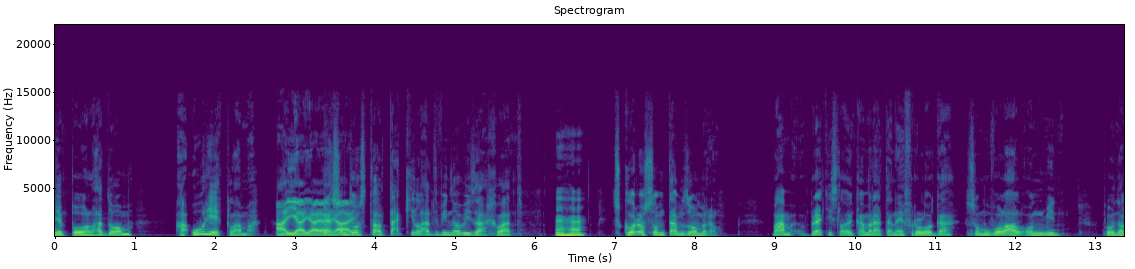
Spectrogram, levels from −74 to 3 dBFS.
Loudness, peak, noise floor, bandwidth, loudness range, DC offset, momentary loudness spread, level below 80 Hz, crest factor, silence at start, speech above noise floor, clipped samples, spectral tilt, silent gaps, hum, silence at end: -18 LUFS; -2 dBFS; -58 dBFS; 14.5 kHz; 3 LU; under 0.1%; 10 LU; -56 dBFS; 16 dB; 0 s; 40 dB; under 0.1%; -6.5 dB/octave; none; none; 0 s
